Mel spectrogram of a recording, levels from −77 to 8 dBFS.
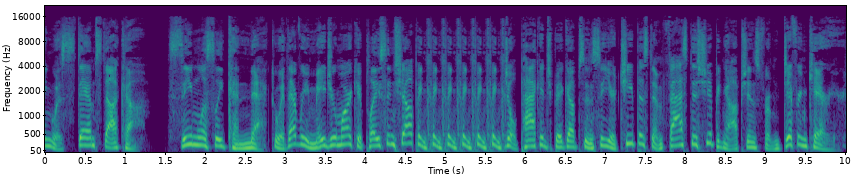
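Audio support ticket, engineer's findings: Machine-gun stutter 4.83–5.76 s after "major marketplace and shopping": 0.19 s chunk repeats five times. System hang loop; frozen driver, hardware recycling ring buffer, fits an 8192-sample buffer.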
